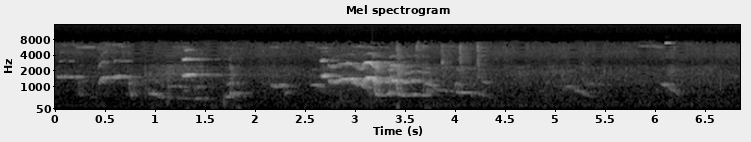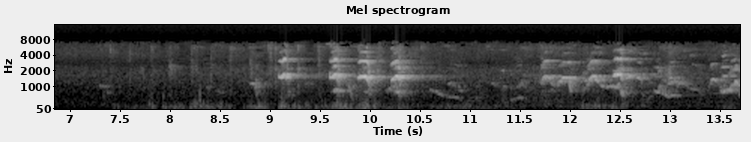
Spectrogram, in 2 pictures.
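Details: A Lagotto Romagnolo at Osteria Grande gives high-pitched yips and whimpering whines in uneven bursts.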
